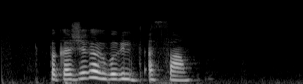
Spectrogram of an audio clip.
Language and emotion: Russian, neutral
